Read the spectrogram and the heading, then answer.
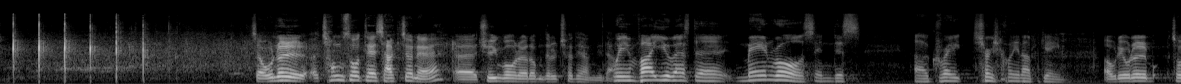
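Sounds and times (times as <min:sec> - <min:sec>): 
audience clapping in unison: 0:00.0 - 0:05.5
speech: 0:02.6 - 0:11.7.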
